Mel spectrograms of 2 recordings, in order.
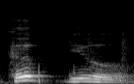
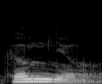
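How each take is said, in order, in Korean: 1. p와 r 소리로 나요. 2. m과 n 소리로 나요.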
